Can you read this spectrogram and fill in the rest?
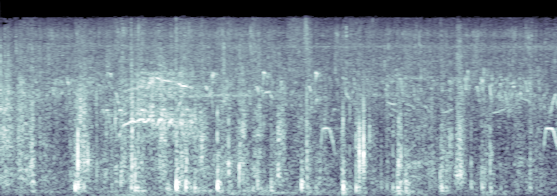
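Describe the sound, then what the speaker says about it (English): A horse whinnies twice with a rising-falling call over steady hoof clip-clops and shuffling steps on a farm, fairly close, with no talk. "I've also got a horse I'd like you to take a look at."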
